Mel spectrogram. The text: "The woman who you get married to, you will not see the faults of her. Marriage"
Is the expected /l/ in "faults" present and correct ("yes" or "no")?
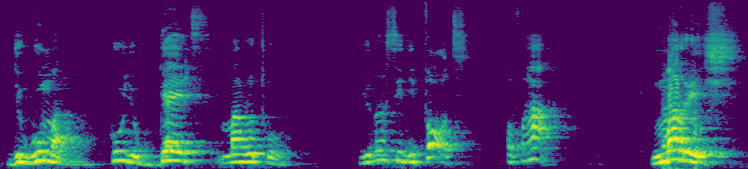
no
